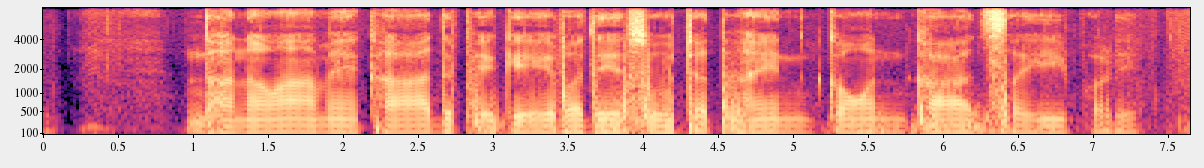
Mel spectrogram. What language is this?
Bhojpuri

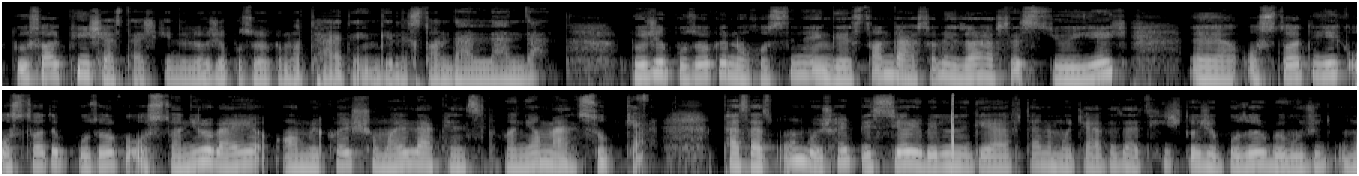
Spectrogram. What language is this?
Persian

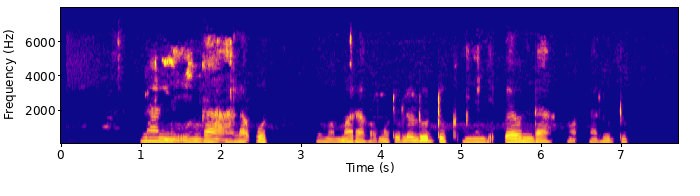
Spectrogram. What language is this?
Kuku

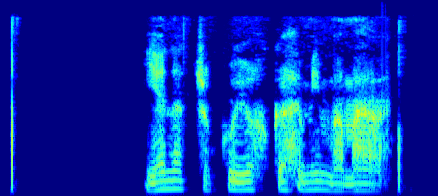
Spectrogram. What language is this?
Sihuas Ancash Quechua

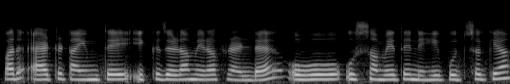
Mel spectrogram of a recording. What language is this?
Punjabi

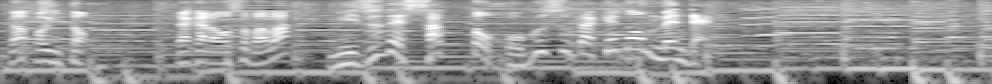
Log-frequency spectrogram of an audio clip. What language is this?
Japanese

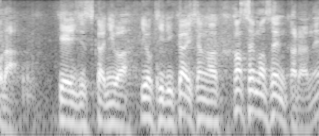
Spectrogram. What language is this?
Japanese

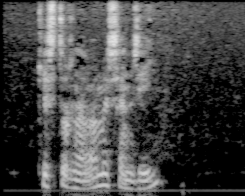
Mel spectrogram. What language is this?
Catalan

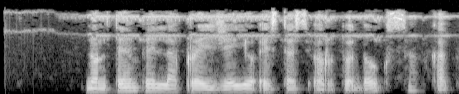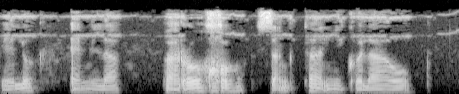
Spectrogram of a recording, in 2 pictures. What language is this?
Esperanto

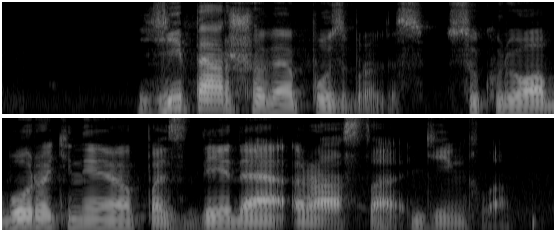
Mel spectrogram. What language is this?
Lithuanian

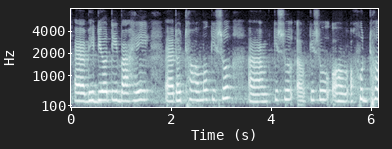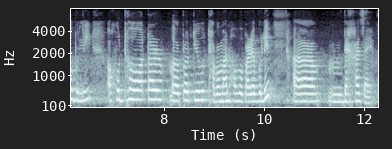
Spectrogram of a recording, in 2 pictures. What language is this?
Assamese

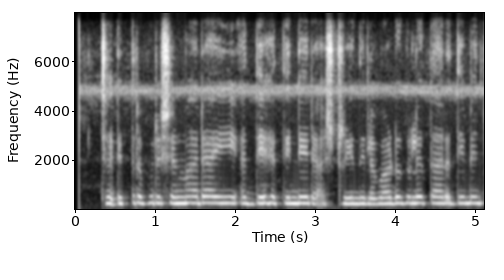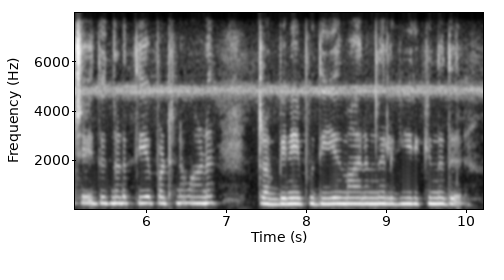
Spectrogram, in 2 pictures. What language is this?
Malayalam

